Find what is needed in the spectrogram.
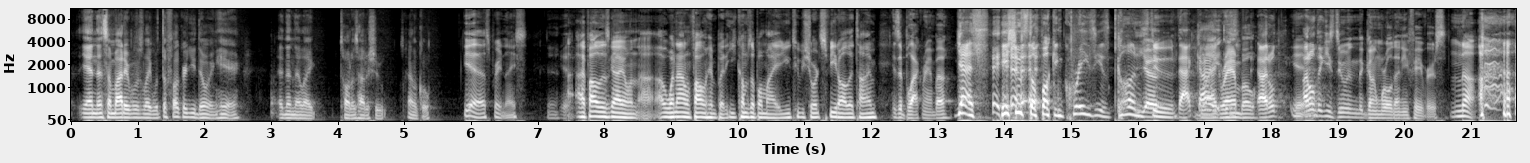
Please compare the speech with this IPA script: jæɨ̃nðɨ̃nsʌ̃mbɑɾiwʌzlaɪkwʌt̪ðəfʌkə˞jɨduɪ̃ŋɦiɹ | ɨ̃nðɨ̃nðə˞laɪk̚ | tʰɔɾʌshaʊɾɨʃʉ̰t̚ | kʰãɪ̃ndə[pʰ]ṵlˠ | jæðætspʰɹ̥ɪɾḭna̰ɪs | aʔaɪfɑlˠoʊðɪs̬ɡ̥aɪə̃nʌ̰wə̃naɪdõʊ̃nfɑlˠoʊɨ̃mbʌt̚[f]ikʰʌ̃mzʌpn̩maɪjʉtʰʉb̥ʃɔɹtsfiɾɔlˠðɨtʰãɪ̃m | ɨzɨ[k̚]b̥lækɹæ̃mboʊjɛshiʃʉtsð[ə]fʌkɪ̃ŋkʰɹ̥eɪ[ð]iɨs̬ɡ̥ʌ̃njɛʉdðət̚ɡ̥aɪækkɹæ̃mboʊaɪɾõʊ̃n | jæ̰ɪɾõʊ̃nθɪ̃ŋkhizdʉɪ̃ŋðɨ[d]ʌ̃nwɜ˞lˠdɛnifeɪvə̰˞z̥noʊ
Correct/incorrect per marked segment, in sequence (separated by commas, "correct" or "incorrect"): incorrect, incorrect, incorrect, correct, incorrect, incorrect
